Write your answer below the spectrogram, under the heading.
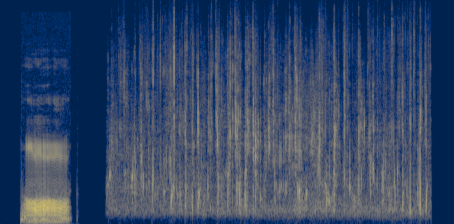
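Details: Pig drinking water: one loud deep grunt at the start, then after a short pause a long run of rapid wet slurping and lapping clicks, about four per second, continuing for over six seconds.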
